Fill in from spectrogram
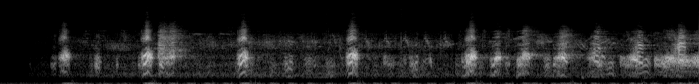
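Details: Black-crowned night herons calling repeatedly, a series of rough, nasal croaks and barks at irregular intervals, several overlapping, becoming denser toward the end.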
